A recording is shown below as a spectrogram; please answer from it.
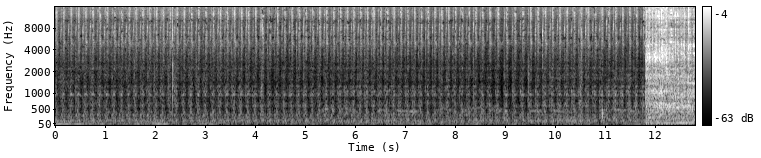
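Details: Vintage Mamod toy steam traction engine, stored in its box under the stairs for 40+ years, cleaned up and run: quick, even chuffing at about three to four beats a second with no misses or knocks; runs smoothly.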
